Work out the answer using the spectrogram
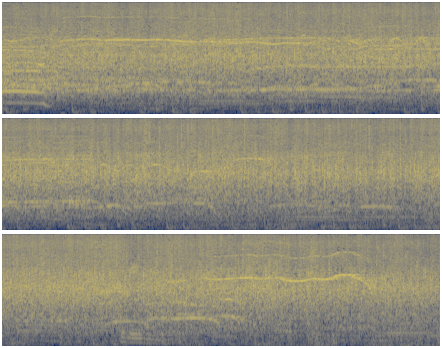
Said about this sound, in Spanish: Se ha ganado la polera. Muy bien. Aplausos. ¡Bravo!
